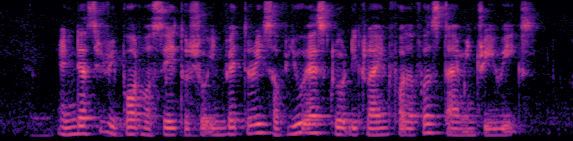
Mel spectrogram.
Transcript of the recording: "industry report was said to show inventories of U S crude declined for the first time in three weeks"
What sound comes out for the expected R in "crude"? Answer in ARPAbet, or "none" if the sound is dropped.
L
